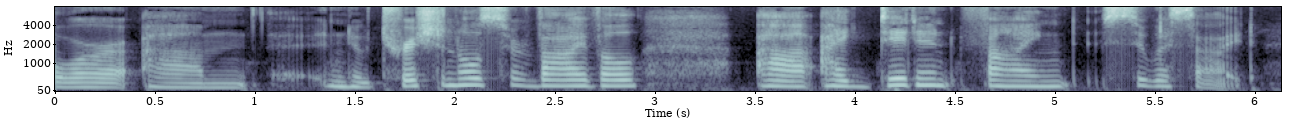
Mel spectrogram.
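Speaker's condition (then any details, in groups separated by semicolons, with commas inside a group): No condition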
